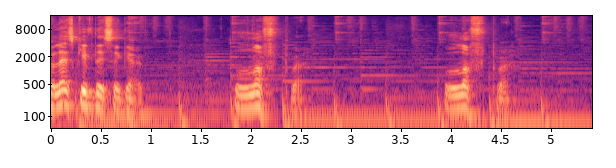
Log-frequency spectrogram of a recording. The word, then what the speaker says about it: Loughborough: let's get it right the first syllable is L like in enough or rough or tough the second syllable is BR now that's B like in butter and R like in rug and you put them together to say lra let's practice this lra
